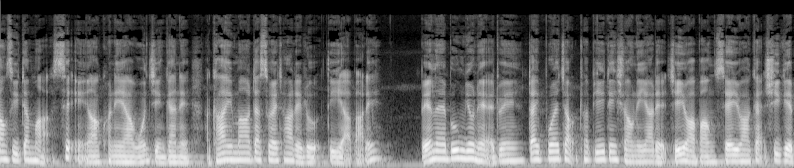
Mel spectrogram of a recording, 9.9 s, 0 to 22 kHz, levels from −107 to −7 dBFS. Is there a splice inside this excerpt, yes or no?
no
